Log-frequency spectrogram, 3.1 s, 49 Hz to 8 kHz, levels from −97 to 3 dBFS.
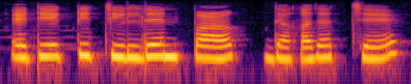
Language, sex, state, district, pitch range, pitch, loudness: Bengali, female, West Bengal, Cooch Behar, 240-265 Hz, 250 Hz, -13 LUFS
